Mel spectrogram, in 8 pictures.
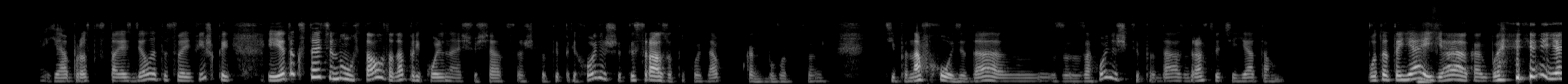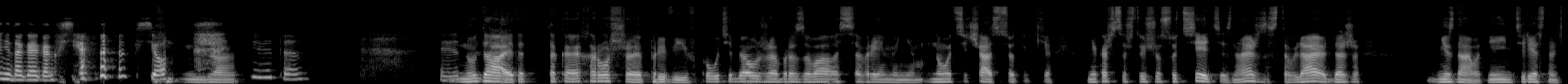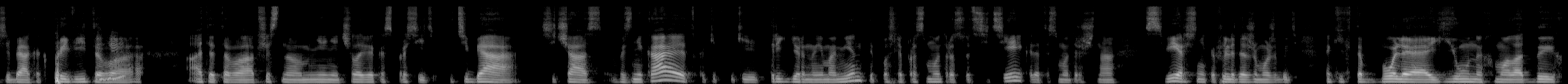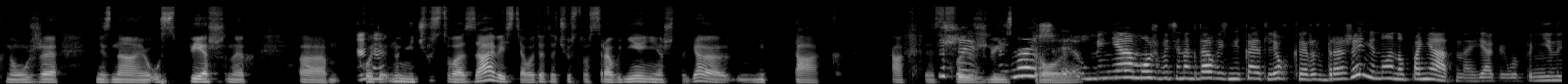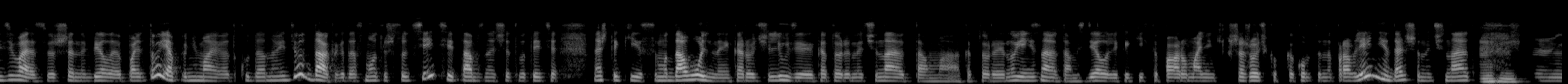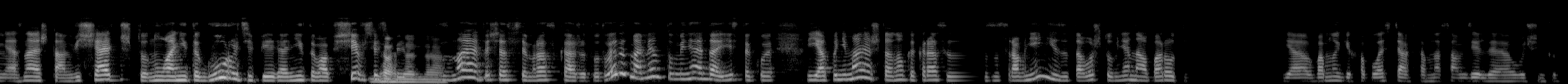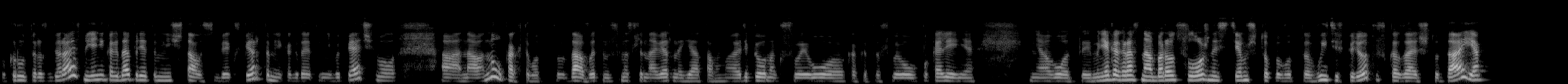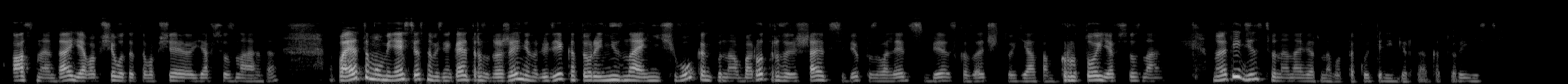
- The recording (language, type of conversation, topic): Russian, podcast, Как вы перестали сравнивать себя с другими?
- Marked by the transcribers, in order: chuckle; other background noise; chuckle; tapping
